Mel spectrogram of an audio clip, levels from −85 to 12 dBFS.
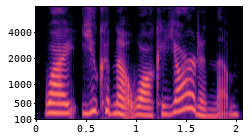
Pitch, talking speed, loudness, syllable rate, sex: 235 Hz, 260 wpm, -18 LUFS, 4.8 syllables/s, female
